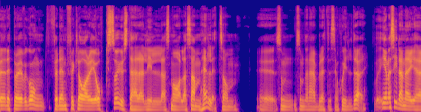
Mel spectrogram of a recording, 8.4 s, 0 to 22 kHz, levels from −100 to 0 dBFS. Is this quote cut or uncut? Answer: uncut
